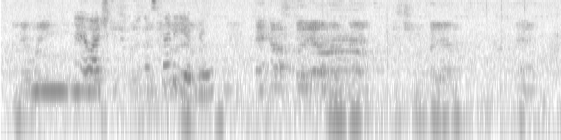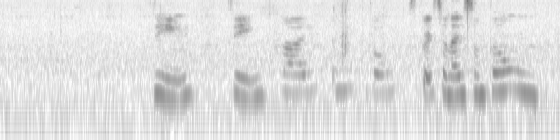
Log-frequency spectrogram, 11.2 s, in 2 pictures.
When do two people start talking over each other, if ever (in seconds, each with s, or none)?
0.7 s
